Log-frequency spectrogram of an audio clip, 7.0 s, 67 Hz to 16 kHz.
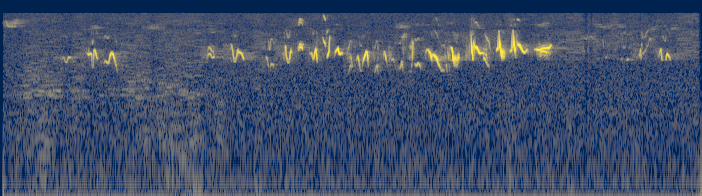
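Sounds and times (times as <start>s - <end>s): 
house finch singing: 0.0s - 6.9s.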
